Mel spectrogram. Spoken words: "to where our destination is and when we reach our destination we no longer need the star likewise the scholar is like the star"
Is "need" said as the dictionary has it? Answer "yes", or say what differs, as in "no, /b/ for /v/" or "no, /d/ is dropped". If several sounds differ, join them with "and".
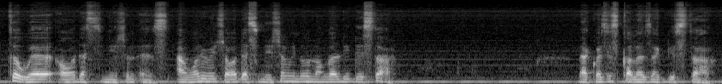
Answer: no, /l/ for /n/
